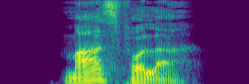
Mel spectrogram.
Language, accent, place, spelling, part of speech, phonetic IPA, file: German, Germany, Berlin, maßvoller, adjective, [ˈmaːsˌfɔlɐ], De-maßvoller.ogg
- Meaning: 1. comparative degree of maßvoll 2. inflection of maßvoll: strong/mixed nominative masculine singular 3. inflection of maßvoll: strong genitive/dative feminine singular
